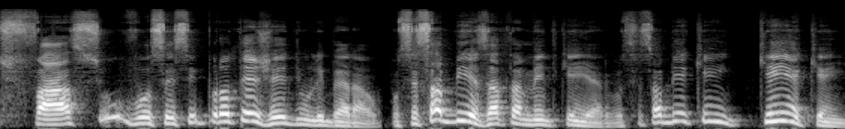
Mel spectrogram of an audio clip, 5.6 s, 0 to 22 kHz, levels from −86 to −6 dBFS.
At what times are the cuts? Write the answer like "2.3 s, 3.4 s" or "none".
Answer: 2.5 s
